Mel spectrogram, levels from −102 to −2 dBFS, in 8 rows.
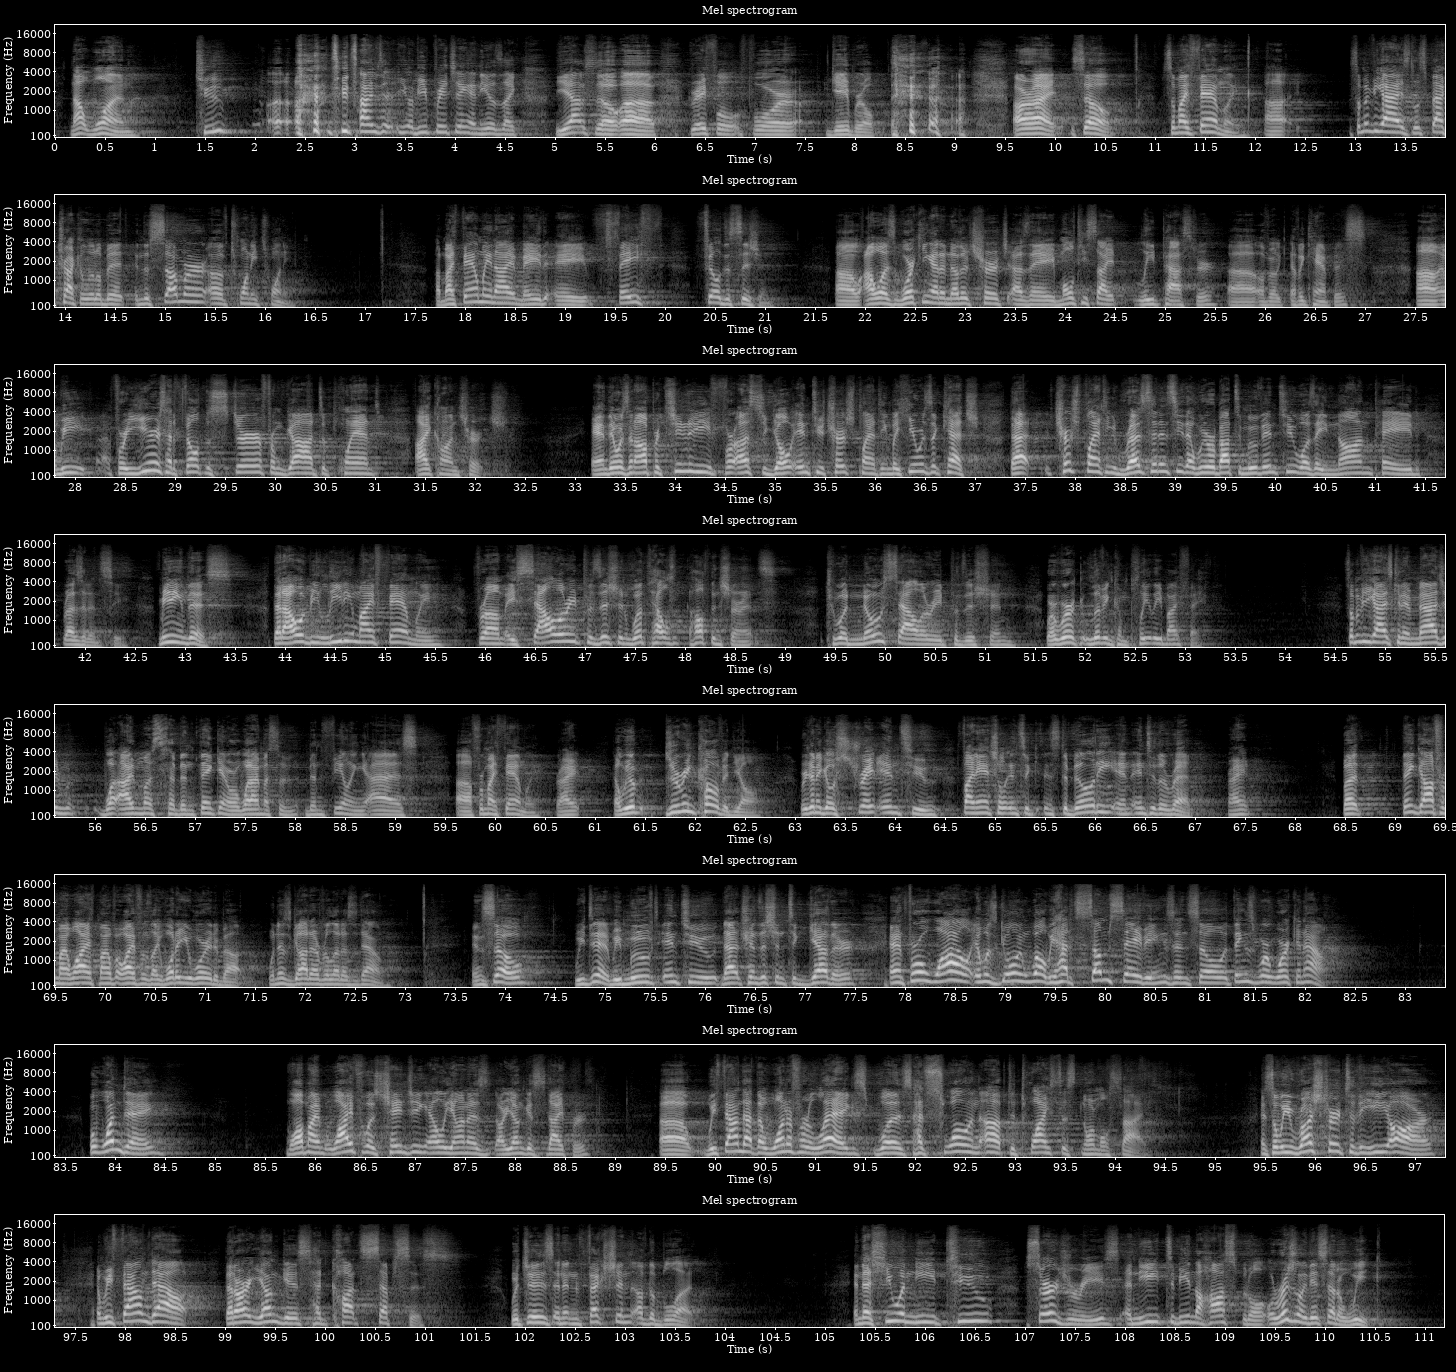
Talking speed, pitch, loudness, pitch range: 170 wpm, 185 Hz, -31 LUFS, 155-215 Hz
